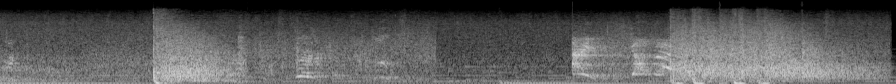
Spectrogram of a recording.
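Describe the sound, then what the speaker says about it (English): Bursts of gunfire are fired repeatedly at a man in a film scene, loud sharp cracks in clustered volleys with a crackling, rain-like spatter between them, mixed under dramatic sound and voices. "Dennis arrived and shot Jimmy multiple times, ending his life"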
